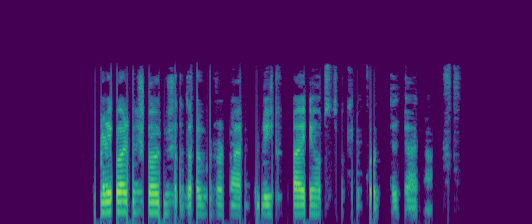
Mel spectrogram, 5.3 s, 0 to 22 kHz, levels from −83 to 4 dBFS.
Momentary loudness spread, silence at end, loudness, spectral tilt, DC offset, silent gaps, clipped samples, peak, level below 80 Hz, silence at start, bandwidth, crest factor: 19 LU; 0.75 s; -20 LUFS; -5 dB/octave; under 0.1%; 1.12-1.16 s, 3.82-3.90 s, 4.34-4.41 s; under 0.1%; -2 dBFS; -56 dBFS; 1 s; 8 kHz; 20 dB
